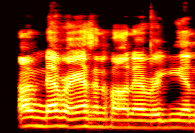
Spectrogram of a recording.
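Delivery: plain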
